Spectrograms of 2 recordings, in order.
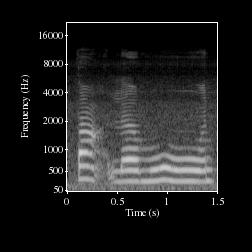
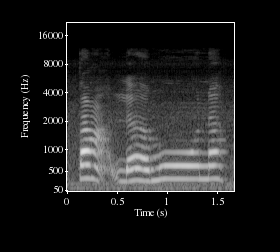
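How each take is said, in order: First: The final vowel is dropped; the last syllable is lengthened. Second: The word ends with a final vowel. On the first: The reading stops at this word. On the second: The reading continues without stopping.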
